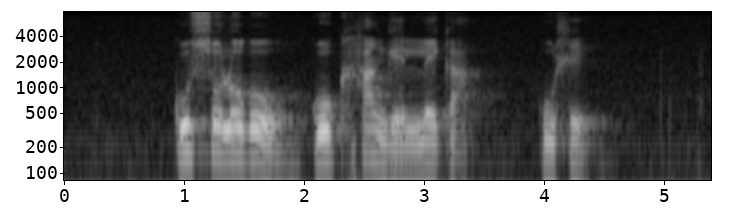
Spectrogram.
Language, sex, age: Xhosa, male, 20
